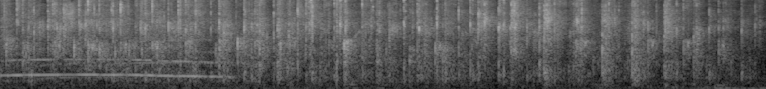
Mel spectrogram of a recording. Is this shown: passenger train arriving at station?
no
